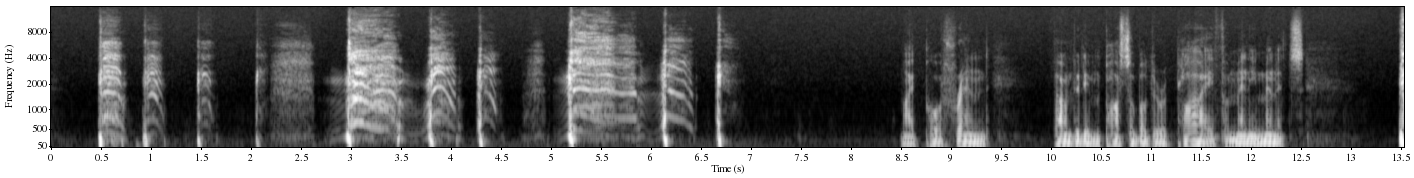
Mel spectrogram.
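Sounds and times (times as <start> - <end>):
man's harsh coughing fit in a cavern: 0.5 - 6.9
raspy wheezing gasps: 2.2 - 3.8, 4.7 - 6.1
speech: 8.9 - 12.7.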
